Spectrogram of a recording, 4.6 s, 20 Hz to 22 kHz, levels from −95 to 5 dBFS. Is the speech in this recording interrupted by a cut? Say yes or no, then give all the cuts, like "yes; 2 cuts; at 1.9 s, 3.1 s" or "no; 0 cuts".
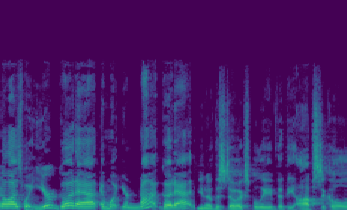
yes; 1 cut; at 2.5 s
